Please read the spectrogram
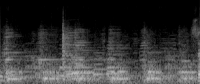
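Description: A 1940s blues band plays a short instrumental fill between sung lines, with a steady swinging beat of piano, guitar, string bass and drums. It is heard played back from a 78 rpm shellac record.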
